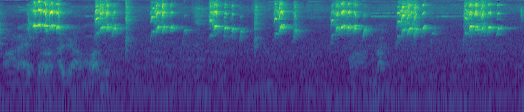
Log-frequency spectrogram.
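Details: Young long-tailed shrike, beak not yet fully black, plumage just changing from spotted, mimicking lovebird and house sparrow: harsh, scratchy high chattering bursts repeated roughly every half second to second, with a soft low background hum.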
